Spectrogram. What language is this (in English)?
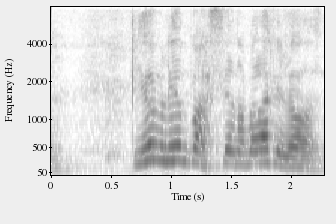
Portuguese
